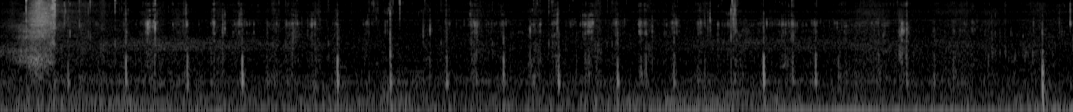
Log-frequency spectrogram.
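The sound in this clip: Someone chews tarako (cod roe) pasta close up. Many soft, wet clicks and crunchy bites follow in a loose, steady rhythm, with no talking.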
